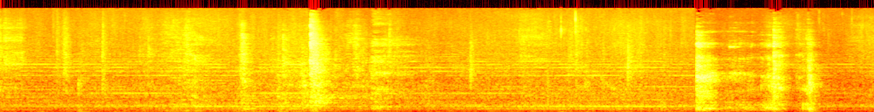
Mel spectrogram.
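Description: A ceramic baking dish is lifted out of a wall oven and set down on a kitchen countertop. There are knocks and clunks of dish and oven handling, a sharp knock about four seconds in and two louder clunks near the end, over a steady hum.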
